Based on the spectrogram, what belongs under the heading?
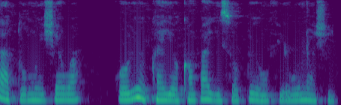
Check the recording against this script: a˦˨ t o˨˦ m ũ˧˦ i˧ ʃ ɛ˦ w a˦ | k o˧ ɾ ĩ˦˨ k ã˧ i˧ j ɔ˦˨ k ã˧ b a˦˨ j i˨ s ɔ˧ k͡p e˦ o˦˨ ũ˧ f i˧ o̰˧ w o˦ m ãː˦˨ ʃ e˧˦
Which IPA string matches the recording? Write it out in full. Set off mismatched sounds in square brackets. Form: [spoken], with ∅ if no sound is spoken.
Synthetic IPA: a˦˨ t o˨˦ m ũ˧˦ i˧ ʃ ɛ˦ w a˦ | k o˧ ɾ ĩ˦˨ k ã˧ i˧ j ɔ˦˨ k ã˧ b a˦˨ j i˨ s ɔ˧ k͡p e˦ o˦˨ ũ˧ f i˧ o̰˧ w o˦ [n] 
